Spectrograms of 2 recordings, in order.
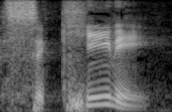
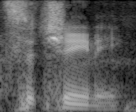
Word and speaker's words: Cecchini: It was Nick Cecchini, not Cecchini.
